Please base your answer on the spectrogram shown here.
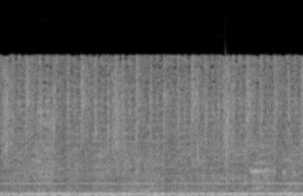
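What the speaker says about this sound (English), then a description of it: "now we're going in for the landing" Airplane landing, a loud steady roar of engine and cabin noise heard from inside, with a low rumble holding constant throughout and no talking.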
